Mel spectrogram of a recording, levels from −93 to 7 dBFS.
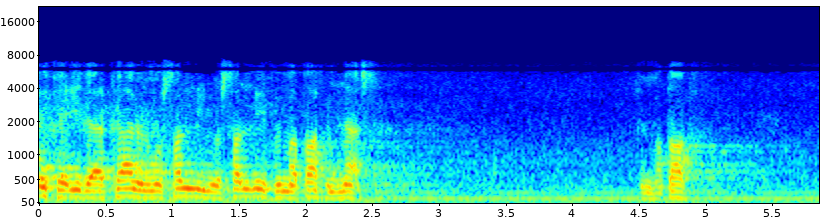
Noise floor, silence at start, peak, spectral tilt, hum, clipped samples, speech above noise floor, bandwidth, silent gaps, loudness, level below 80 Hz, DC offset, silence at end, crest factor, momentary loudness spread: -41 dBFS; 0 s; -6 dBFS; -6.5 dB/octave; none; under 0.1%; 21 dB; 7.2 kHz; none; -21 LUFS; -48 dBFS; under 0.1%; 0 s; 16 dB; 24 LU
